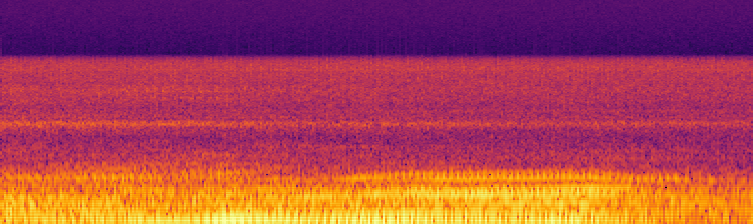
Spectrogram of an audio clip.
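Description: Car engine and road noise picked up by a dashcam mic inside a moving car: a low rumble throughout, with an engine hum that swells about two seconds in and fades away about six seconds in.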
